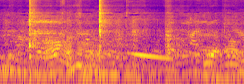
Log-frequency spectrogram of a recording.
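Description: Two sharp hits of a sepak takraw ball being kicked, about two-thirds of a second apart, over men's voices talking in the background.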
